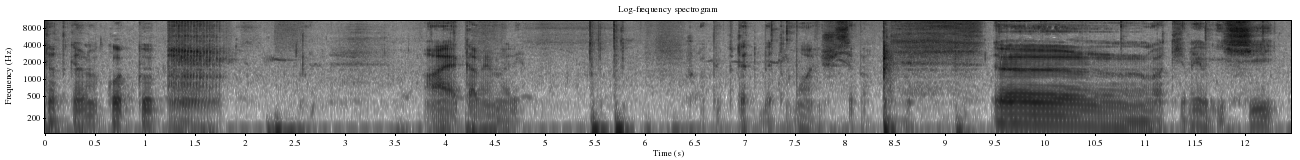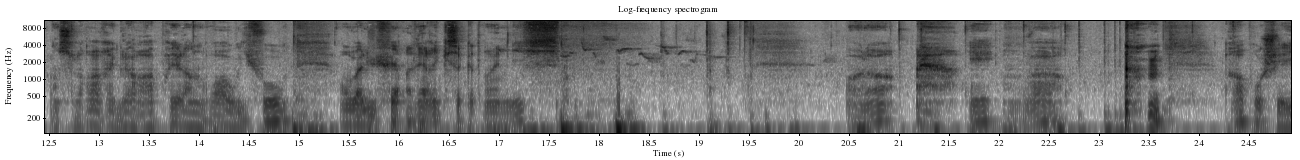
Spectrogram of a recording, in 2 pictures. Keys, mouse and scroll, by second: 3.8 BackSpace, 5.4 3, 5.6 2, 7.3 click, 8.1 scroll up 1, 9.1 Tab, 9.5-10.9 middle drag, 11.6 click, 12.7-14.1 middle drag, 17.2 r, 17.6 x, 18.6 9, 19.0 0, 21.0 click, 21.6 middle click, 22.6 shift+middle click, 23.6-23.9 shift+scroll up 1, 23.9 middle click.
